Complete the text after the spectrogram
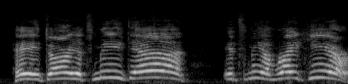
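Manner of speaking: very high, loud hollering yell. Showing his favorite move, a dad calls out to his kid from the car, yelling. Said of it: "You don't need to yell in here".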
